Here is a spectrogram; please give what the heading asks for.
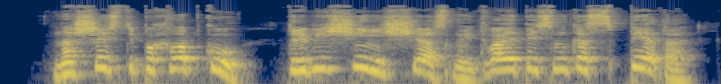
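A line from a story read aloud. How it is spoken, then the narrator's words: Shouted. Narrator (Russian): крикнул Корнелий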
